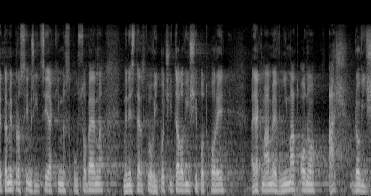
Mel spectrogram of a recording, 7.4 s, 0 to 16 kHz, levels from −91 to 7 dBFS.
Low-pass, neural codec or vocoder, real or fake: 9.9 kHz; none; real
